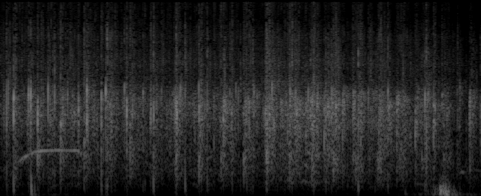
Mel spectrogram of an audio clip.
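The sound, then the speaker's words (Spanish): A full audience applauds steadily, giving applause to God, a dense wash of many hands clapping at a fairly even loudness for several seconds, with a brief tonal whistle-like note early on. “Eh, wow, ¿por qué no le das un aplauso a Dios?”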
